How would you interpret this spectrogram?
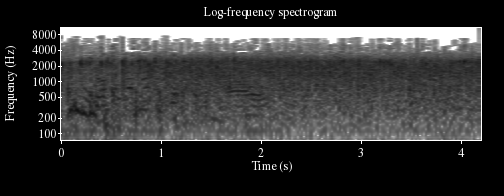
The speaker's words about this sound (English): All right, folks, you made your applause. Now lie in it.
